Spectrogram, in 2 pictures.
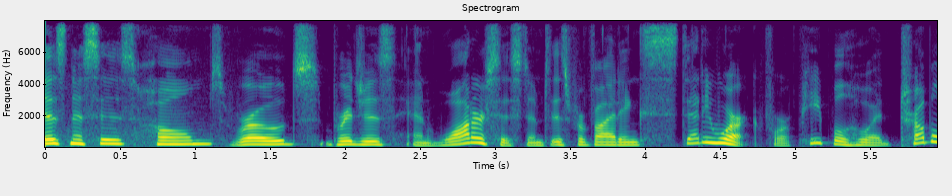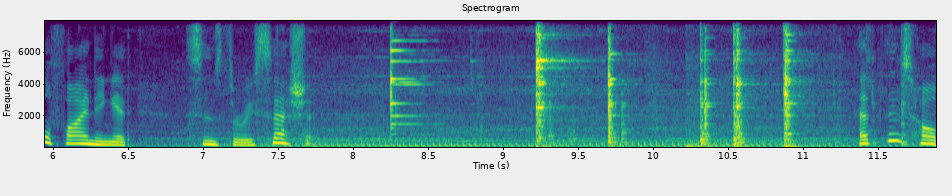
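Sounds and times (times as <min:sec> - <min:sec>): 
speech: 0:00.0 - 0:08.1, 0:11.4 - 0:11.8
low steady hum: 0:06.4 - 0:11.8
carpenter hammering on a deck: 0:09.2 - 0:11.2.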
